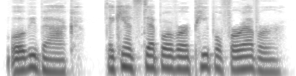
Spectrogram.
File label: female adult greeting; FNV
